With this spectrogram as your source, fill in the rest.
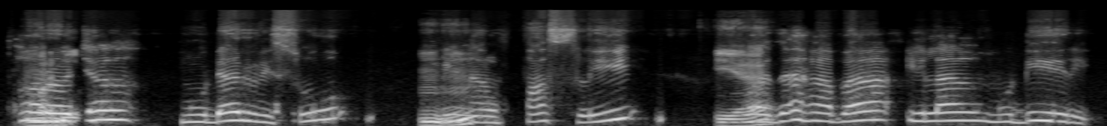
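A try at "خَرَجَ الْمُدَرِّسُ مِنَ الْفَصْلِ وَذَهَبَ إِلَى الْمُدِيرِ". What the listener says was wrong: Betul,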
